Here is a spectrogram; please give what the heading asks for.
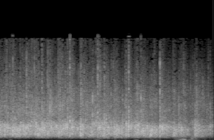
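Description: Steady, dense applause from an audience, a broad crackling wash of many hands clapping at once, holding loud for about three seconds before easing slightly at the end.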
